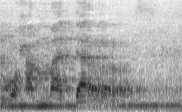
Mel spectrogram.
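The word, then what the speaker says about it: مُحَمَّدًا: wa Ashadu anna muhammadan tapi cara bacanya karena ada tanwin bertemu dengan ro namanya idgam bilun Bil gunna maka harus wa anna muhammadar jadi rnya dobel enggak dobel kalau ada orang baca wa Ashadu anna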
